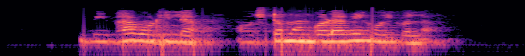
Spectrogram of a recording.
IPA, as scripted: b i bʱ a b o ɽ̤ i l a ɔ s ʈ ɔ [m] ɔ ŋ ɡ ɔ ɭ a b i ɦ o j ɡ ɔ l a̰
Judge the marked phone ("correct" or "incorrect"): correct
